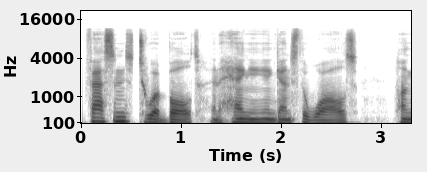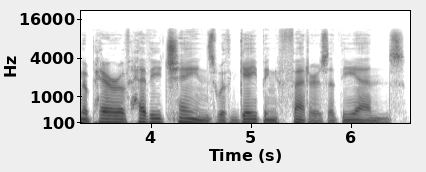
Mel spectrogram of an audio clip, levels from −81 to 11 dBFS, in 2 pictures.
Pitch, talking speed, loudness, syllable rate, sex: 105 Hz, 190 wpm, -18 LUFS, 4.6 syllables/s, male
